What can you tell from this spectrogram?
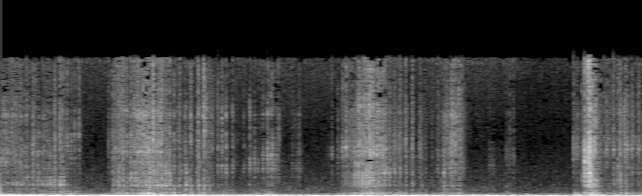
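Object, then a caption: Resin drills on a diamond painting canvas board. Long acrylic nails scratch across the resin drills of a flat diamond painting on a canvas board. Bursts of bright, crackly scraping come and go over a steady low hum. The scratching repeats irregularly throughout the clip.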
